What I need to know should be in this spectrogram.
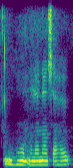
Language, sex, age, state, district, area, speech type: Urdu, female, 30-45, Bihar, Darbhanga, rural, spontaneous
